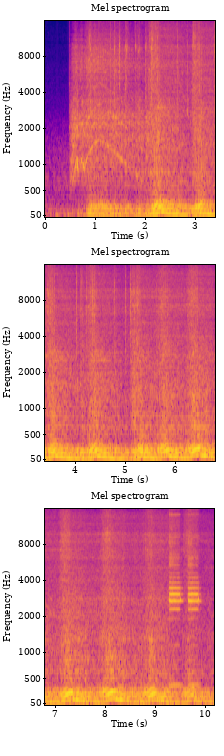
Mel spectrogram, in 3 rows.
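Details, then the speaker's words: 1978 Kawasaki KZ1000 LTD four-cylinder, long parked outside, cold start on choke with fuel on reserve: fires quickly, then regular rev blips about once a second, clean and even; normal healthy cold start. "So we're gonna try to fire it up and see what it sounds like. We got it on reserve. Choke is on. The motor is cold."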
